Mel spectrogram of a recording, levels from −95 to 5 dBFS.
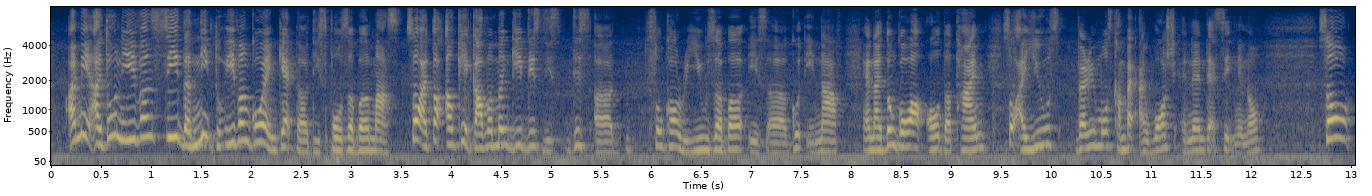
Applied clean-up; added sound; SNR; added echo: none; none; none; none.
